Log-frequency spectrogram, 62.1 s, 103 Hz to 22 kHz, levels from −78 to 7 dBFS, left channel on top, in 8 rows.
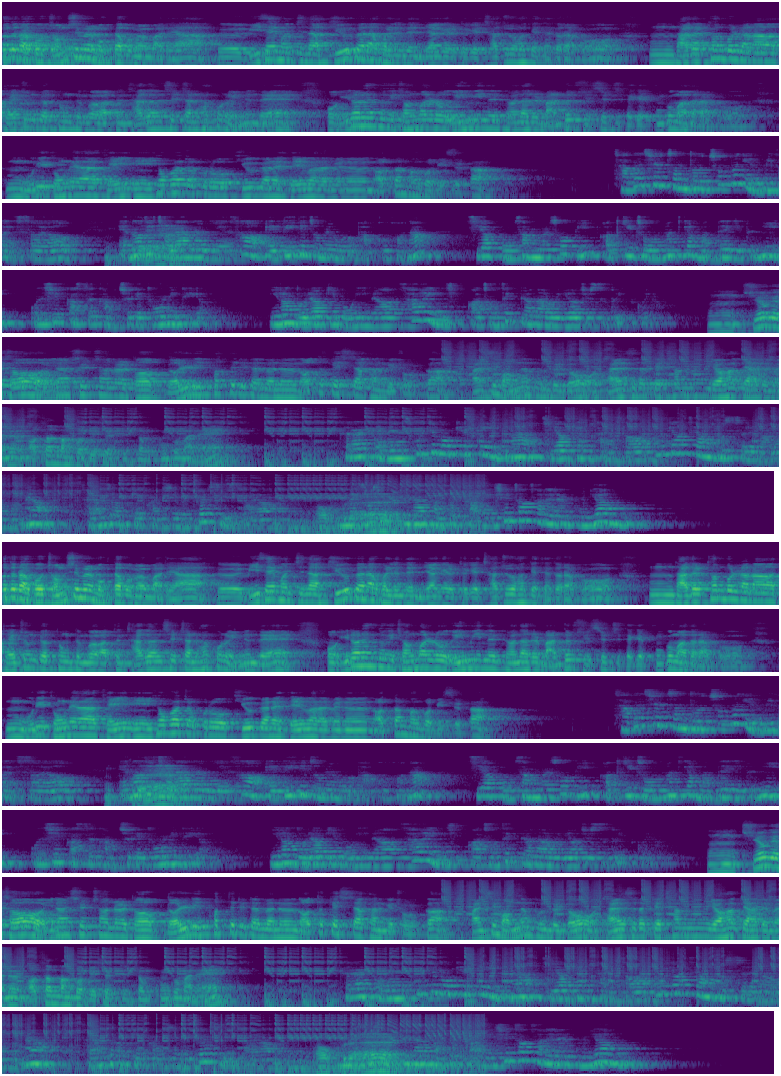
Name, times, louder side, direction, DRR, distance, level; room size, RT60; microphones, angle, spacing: voice 1, 0.0-20.4 24.7-25.1 38.1-48.8 57.5-58.4, right 5 dB, 65° right, 4 dB, 0.5 m, -30 dB
voice 2, 21.7-24.0 24.5-27.5 28.0-31.1 31.4-33.1 33.8-37.6 50.0-54.8 55.2-57.2 57.7-60.6, left 1 dB, 25° left, -3 dB, 1.2 m, -36 dB
sound 1, 43.2-59.2, right 3 dB, 15° right, 0.4 m, -42 dB
8.1 x 3.0 x 5.1 m, 1.1 s
head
